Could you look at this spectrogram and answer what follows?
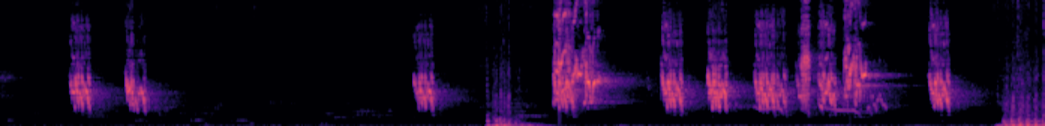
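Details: Australian budgie parrots chirping in a fast series of sharp high notes that grows busier toward the end, with a couple of low thuds mixed in.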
